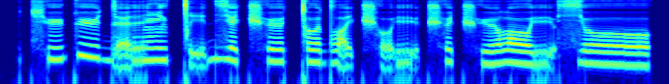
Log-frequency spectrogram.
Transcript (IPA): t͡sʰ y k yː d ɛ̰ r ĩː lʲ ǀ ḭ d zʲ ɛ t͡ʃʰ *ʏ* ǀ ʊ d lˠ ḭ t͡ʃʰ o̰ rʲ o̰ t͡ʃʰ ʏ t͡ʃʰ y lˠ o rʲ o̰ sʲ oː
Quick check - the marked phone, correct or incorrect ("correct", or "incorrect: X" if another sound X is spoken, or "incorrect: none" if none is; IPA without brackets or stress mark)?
incorrect: ʏː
